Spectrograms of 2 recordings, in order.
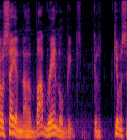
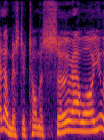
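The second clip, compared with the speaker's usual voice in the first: words coming out somewhat British-sounding; 9 semitones higher than usual. Co-host greeting listeners in the chat room by name, sounding british. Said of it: "you sounded British then when you said that".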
